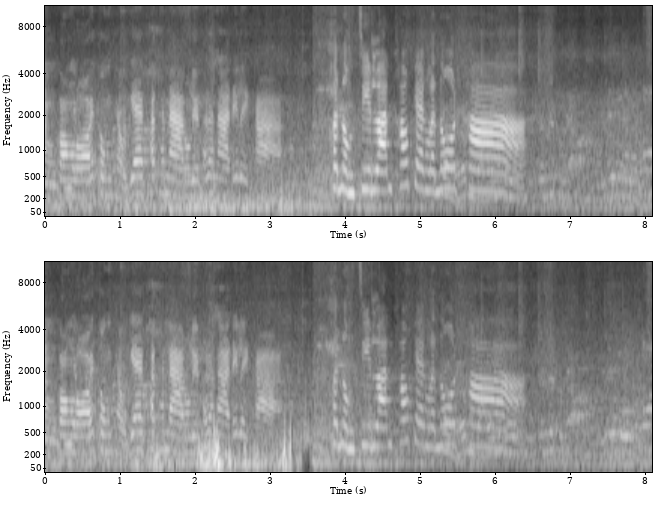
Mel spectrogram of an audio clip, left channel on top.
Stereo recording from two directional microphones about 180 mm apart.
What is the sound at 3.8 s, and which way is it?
A woman's voice, 50° left (ahead or behind).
